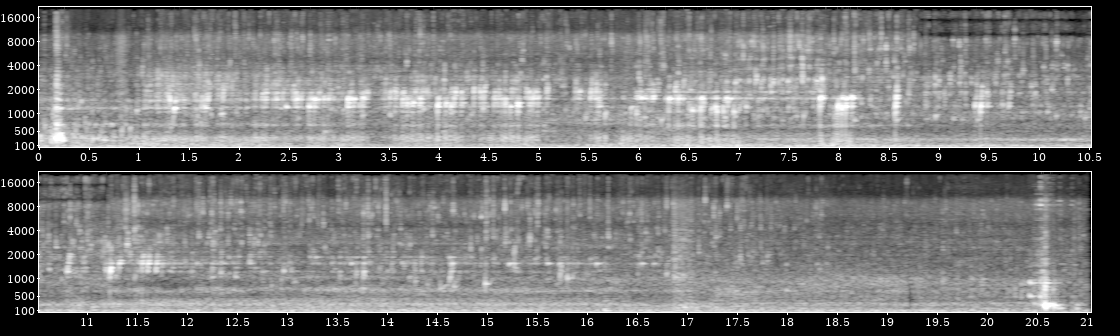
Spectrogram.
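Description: A Glacier Bay high-efficiency toilet flushes with its handle held down, water rushing and gurgling steadily through the bowl for about twenty seconds, with a few louder swirls and splashes along the way.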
